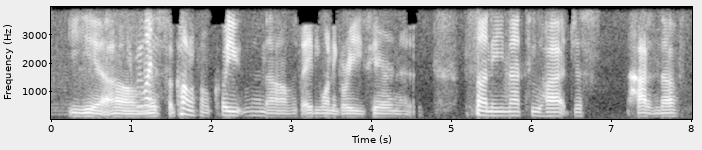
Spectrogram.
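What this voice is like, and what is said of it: Smooth, resonant radio-style voice. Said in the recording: “you've got a great radio voice”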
